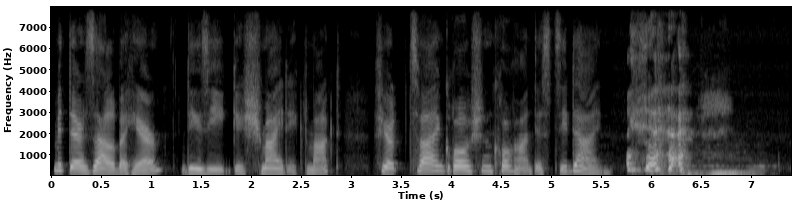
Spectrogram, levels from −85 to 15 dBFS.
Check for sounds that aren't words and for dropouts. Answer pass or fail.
fail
